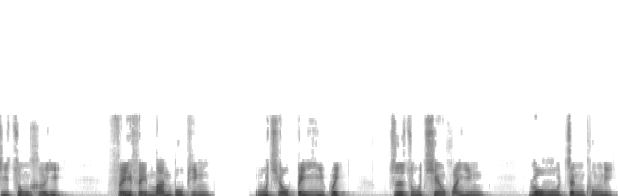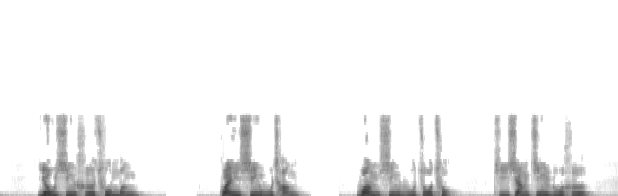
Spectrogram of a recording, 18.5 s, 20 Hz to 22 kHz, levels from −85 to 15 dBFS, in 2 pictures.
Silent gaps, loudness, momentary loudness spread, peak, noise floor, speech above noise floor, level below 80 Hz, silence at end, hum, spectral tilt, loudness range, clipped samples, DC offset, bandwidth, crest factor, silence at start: 3.40-3.73 s, 12.12-12.21 s, 13.93-14.34 s; -21 LUFS; 12 LU; -2 dBFS; -60 dBFS; 39 dB; -58 dBFS; 0.45 s; none; -6.5 dB/octave; 3 LU; under 0.1%; under 0.1%; 9.4 kHz; 20 dB; 0 s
